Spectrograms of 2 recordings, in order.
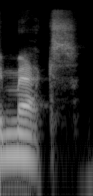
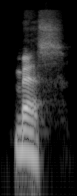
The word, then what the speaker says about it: Mads: my name which is the real way to say it is mess oh like no d sound at all mess yeah all right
